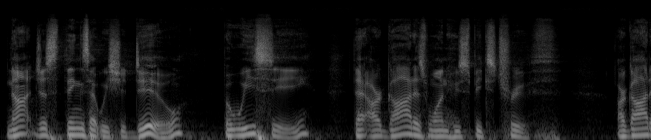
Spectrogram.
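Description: A man's voice: mid-range voice, darkish tone, big-room sound. A male pastor, preaching a sermon to his congregation and joking with them. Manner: playful, jokes with the congregation.

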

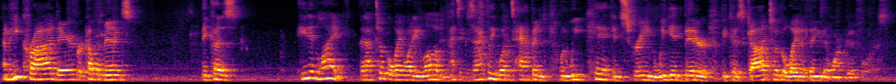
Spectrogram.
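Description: A man's voice: on the high side, steady tone, moderate pace, darkish tone, a little hiss or hum. A young man preaching a sermon, speaking directly to his congregation and building in intensity. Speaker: pastor. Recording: echoey hall, mic far off.

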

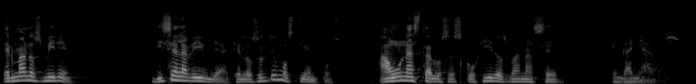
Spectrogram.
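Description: A male pastor preaching a sermon, telling a story. He drops to hushed whispers and then rises to fervent, raised preaching. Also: medium pitch, expressive, normal speed.

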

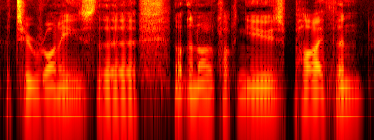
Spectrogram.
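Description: In a relaxed interview, a middle-aged Australian comedian from Melbourne chats and tells jokey stories, often starting sentences over. His low-leaning voice is mellow and smooth and a little slow. The sound is studio-quality, with no room sound.

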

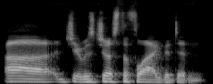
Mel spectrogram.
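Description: A man's voice: medium pitch, fairly even intonation, moderate pace, a bit bright. A man, hosting a casual podcast chat, rambling and self-deprecating with frequent laughs. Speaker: podcast host.

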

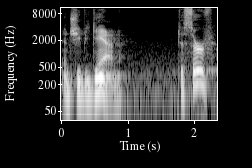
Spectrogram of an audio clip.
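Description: A man preaching a sermon, reading scripture aloud and explaining it verse by verse, slowing to stress key words. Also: medium pitch, sing-song, breathy edge. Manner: earnest expository preaching, reads scripture then explains it. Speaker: pastor.

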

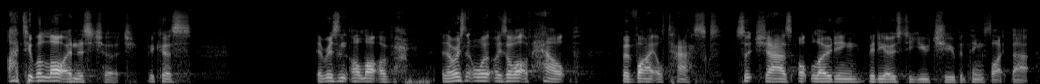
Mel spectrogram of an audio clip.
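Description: A man pastor preaching a sermon, animated, with self-deprecating humor and exclamations of praise. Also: mid-range voice, normal speed, in a large hall.

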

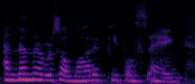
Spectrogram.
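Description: A woman co-hosting a casual podcast chat, talking reflectively and agreeing quickly. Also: on the high side, a little mellow, a little hiss or hum.

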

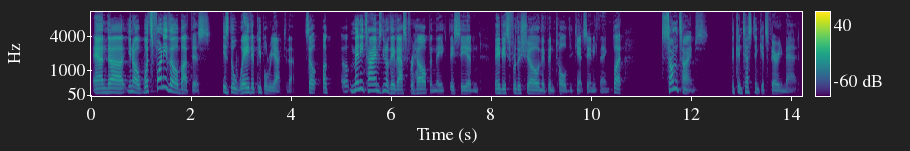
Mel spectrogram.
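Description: A man's voice: a little high, very animated, fairly quick, sharp tone. A middle-aged man, a pastor, giving a sermon in a church in a conversational way, with many fillers and restarts.

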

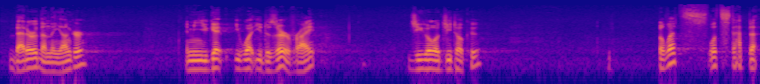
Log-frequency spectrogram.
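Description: A man with a lowish voice preaches a sermon in a measured way, pausing on fillers and reading scripture aloud. His voice carries a long reverb, as in a church hall. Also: fairly bright tone. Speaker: pastor.

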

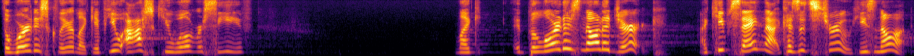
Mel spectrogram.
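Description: Brief: woman preacher, casual storytelling sermon, slightly high voice, reverberant church hall. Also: a little slow, pauses often, fairly bright tone.

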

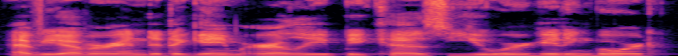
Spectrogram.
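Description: A man's voice: on the low side, fairly even intonation, normal speed. A man interviewing a game master with short, plain questions.

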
